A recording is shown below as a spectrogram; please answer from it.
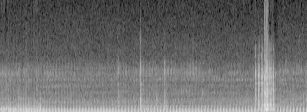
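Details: Small scooter engine idling with a loud, raspy, popping exhaust note after the muffler tip fell off and the muffler packing went missing, leaving only the empty can.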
